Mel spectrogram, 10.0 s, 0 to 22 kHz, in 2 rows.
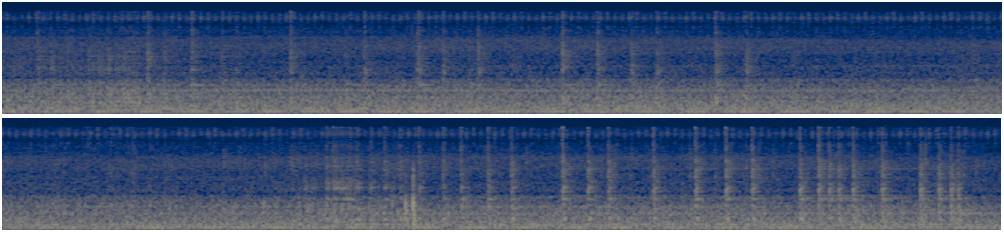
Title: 2018 Honda Accord Sport 1.5T abnormal steering popping sound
